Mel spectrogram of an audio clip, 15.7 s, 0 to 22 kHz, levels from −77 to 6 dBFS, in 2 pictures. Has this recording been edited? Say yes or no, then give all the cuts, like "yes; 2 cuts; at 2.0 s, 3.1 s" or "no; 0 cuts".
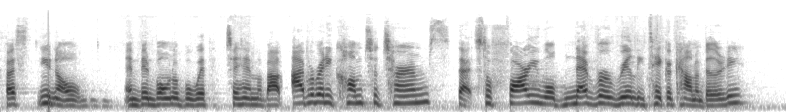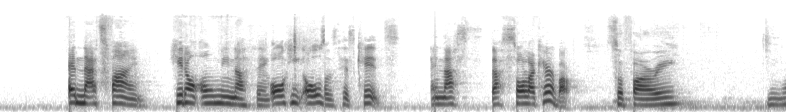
yes; 2 cuts; at 2.8 s, 11.1 s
